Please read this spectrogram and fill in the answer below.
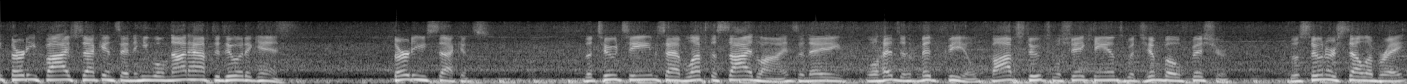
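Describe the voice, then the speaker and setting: An American man doing live football play-by-play for radio, in an excitable, clipped running call of each play. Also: high voice, normal speed. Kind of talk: live sports commentary. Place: stadium radio booth. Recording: noisy, dull stadium radio broadcast.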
